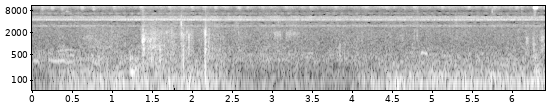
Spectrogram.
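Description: Night insects, crickets, chirping steadily at a high pitch, with a brief rustle and click about a second and a half in. A single sharp high chirp or click near the end is the loudest sound.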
